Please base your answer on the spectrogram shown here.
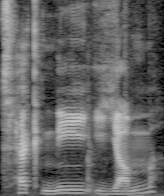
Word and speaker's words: Technium: In an interesting conversation piece, the name of this episode is It's Pronounced Technium because it sounds delicious.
